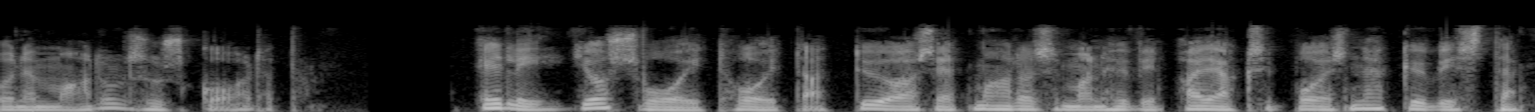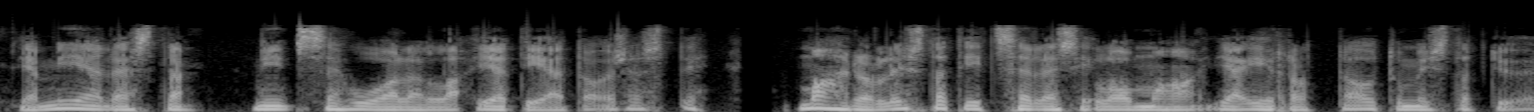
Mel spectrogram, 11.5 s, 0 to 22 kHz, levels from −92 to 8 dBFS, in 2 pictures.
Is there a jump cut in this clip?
yes; 4 cuts; at 2.4 s, 4.4 s, 6.9 s, 9.9 s

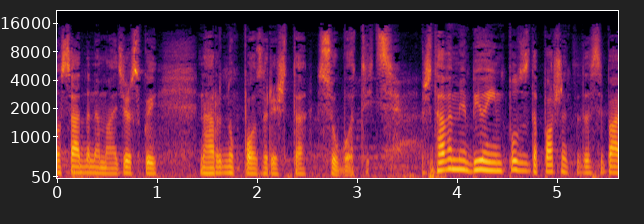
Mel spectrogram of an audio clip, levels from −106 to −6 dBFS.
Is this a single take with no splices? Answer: no; 2 cuts; at 1.4 s, 2.5 s

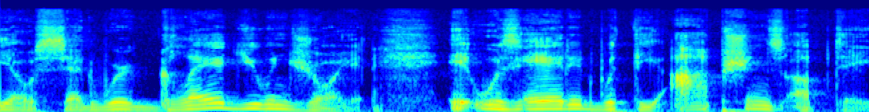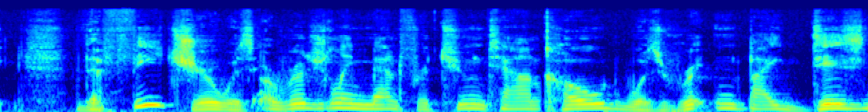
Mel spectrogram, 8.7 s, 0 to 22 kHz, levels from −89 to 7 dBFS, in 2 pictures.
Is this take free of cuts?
no; 3 cuts; at 2.6 s, 5.6 s, 7.0 s

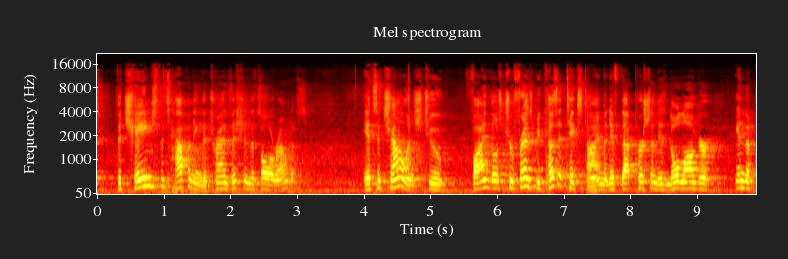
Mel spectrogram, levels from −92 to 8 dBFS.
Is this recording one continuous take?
yes; 0 cuts

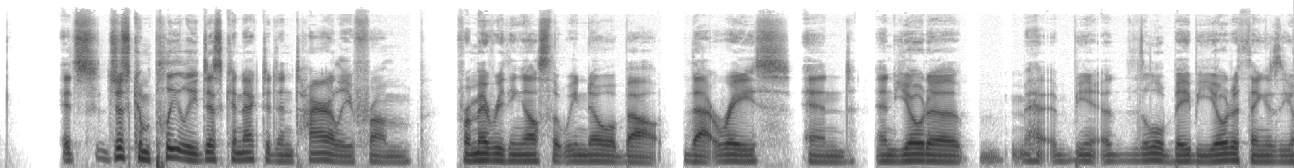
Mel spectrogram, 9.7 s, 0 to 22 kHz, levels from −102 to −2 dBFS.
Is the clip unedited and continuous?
no; 3 cuts; at 5.1 s, 6.0 s, 7.5 s

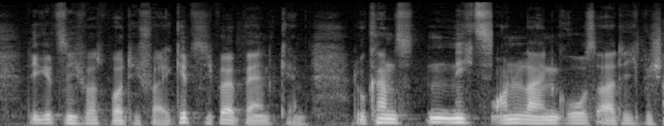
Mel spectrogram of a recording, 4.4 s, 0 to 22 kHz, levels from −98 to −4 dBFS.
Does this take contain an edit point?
yes; 1 cut; at 3.3 s

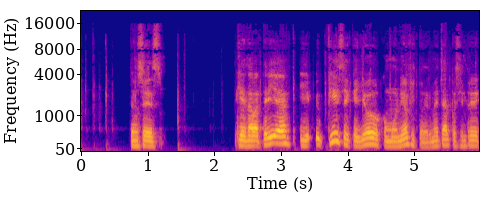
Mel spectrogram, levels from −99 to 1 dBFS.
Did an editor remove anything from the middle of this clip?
yes; 1 cut; at 2.3 s

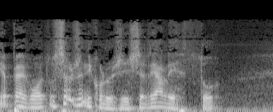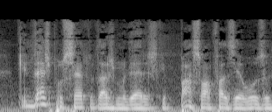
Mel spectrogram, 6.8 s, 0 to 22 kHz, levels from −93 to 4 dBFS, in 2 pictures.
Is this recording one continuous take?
yes; 0 cuts

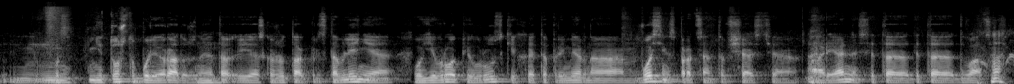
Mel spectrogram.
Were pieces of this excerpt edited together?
yes; 1 cut; at 9.1 s

